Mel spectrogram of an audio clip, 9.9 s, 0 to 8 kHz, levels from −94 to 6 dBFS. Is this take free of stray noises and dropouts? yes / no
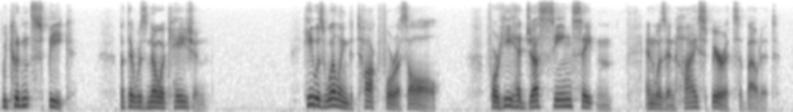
yes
